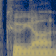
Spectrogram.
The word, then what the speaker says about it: Couillon: Is it at Chef Couillon? Is that spelled C-O-U-I-L-L-O-N? – Yeah, now, Couillon.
